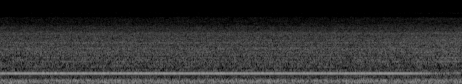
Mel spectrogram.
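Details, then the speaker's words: Zanussi SD 2811/W spin dryer (street find), running empty with lid and latch closed: steady mid-pitched whistle over a quiet, even whir, hardly any vibration, no knocking or wobble; healthy normal spin. "God that is very quiet hardly any vibrations on it I know it's empty but still"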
